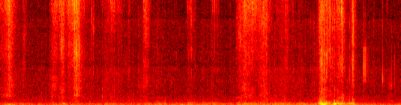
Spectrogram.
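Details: Small rabbits chewing hay indoors: dry crunching and tearing bursts, loudest near the first, third and fourth seconds, over a low steady room hum.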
